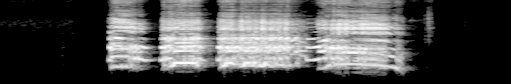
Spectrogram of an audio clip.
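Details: Full crow from a rooster that has recovered from illness, a loud, hoarse phrase of four connected syllables lasting about a second and a half, the last part drawn out and falling.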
